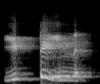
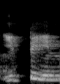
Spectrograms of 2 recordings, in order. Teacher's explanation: நாவின் நுனி அன்னத்தின் நுனி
